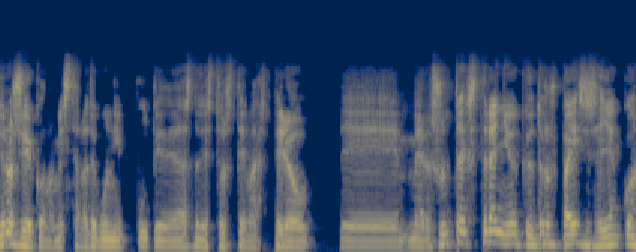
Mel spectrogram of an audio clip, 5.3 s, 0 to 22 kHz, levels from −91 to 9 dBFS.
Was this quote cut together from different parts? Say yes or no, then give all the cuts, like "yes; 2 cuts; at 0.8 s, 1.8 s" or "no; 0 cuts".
yes; 1 cut; at 2.7 s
